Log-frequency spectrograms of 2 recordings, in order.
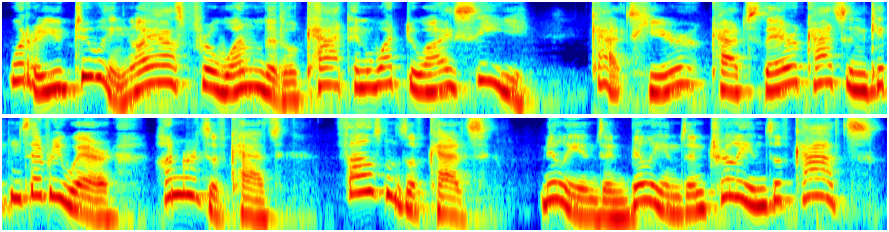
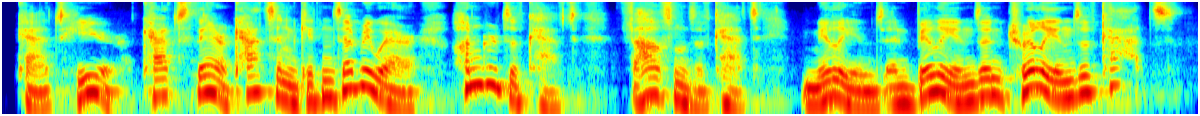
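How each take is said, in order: First: Put-on much higher, fretful old wife; dismayed old woman. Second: Rhythmic read-aloud refrain; story narration. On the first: Old wife scolds husband over all the cats, high dismay. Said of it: "she cried". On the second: Narrator counts the cats for children, rhythmic refrain. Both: A narrator's reading.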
